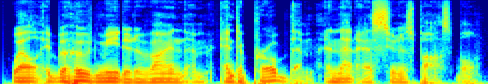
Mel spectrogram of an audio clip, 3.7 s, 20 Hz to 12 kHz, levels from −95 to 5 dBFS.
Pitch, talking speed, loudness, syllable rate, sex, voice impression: 90 Hz, 280 wpm, -20 LUFS, 7.2 syllables/s, male, very masculine, very adult-like, slightly old, very thick, tensed, very powerful, slightly dark, hard, muffled, slightly fluent, slightly raspy, very cool, intellectual, very sincere, very calm, very mature, friendly, reassuring, very unique, elegant, very wild, sweet, kind, modest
